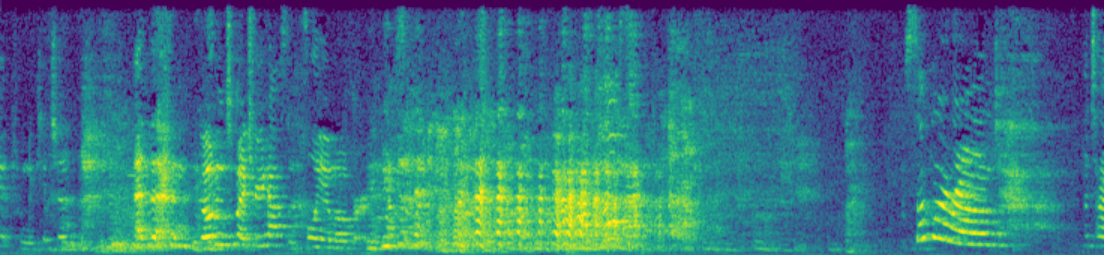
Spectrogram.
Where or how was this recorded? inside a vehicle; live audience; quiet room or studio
live audience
